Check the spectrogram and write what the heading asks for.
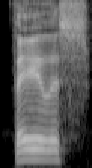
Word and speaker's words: Thales: Well, speaking of this Western philosophy and who started Western philosophy, many credit Thais Homiletius. Definitely did not pronounce that correct.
